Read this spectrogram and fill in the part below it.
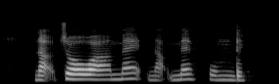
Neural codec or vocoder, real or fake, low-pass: codec, 24 kHz, 0.5 kbps, DualCodec; fake; 7.2 kHz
